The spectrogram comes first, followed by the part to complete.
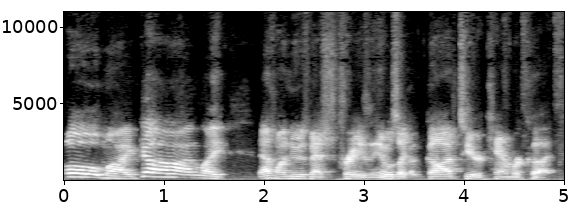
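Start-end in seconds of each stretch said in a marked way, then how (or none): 0.0-1.3 play-acted very high, stunned, astonished shout. Retelling yelling at the TV during a crazy match: imitating own yell. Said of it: "I fucking yelled at the T V".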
